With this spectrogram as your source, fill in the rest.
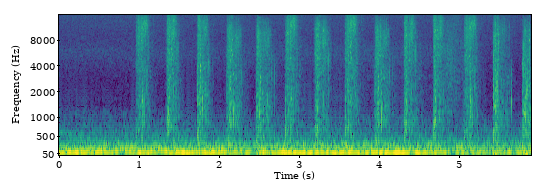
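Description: Quick, even footsteps tap.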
